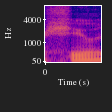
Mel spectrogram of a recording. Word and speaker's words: SHU: If you go deep into the prison, the most secure place is a place known as a security housing unit, SHU, or SHU as it's pronounced.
